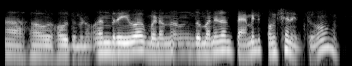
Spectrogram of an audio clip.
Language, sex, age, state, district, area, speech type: Kannada, male, 18-30, Karnataka, Uttara Kannada, rural, conversation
